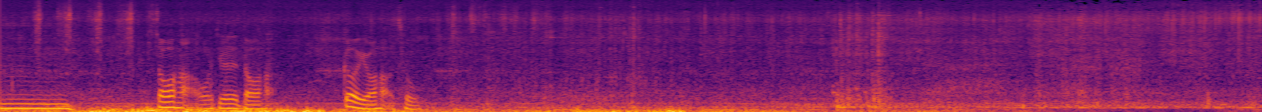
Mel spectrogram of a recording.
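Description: Skis hiss and scrape steadily over packed snow.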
